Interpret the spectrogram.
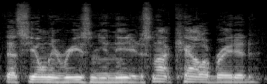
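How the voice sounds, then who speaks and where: A man's voice: lowish voice, level tone, a little fast, darkish tone. A man giving a casual, unscripted hands-on demonstration, explaining step by step in a plain, folksy way. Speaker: hobbyist presenter demonstrating electronics test equipment.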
